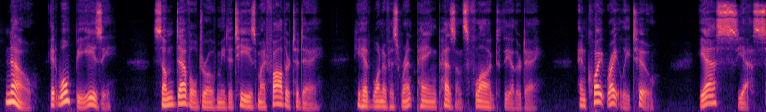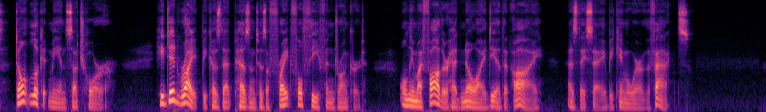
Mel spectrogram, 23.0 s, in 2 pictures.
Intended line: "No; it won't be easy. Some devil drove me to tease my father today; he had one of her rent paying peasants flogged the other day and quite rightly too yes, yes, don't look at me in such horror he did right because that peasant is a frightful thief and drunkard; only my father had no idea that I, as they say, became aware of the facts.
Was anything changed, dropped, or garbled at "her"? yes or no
yes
